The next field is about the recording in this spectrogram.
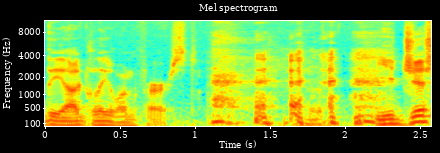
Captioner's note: hosts laugh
